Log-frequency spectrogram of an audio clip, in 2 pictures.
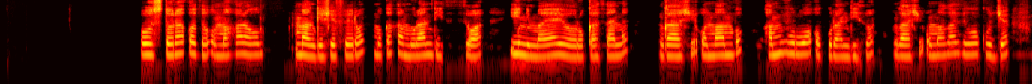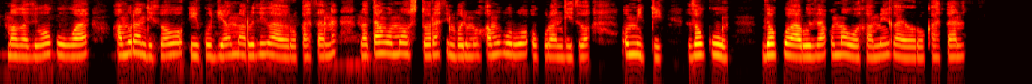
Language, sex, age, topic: Oshiwambo, female, 25-35, finance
